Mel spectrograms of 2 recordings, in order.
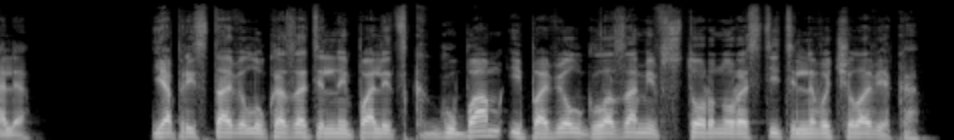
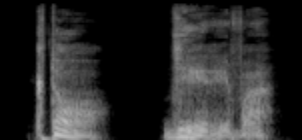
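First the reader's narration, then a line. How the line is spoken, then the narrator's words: Barely audible, from hollow. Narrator (Russian): просквозило чуть слышно из дупла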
